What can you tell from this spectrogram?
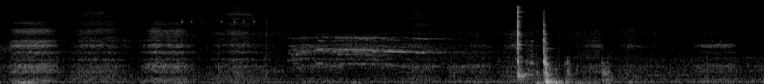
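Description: A rooster crows once, a long call about three seconds in. About five seconds in come two sharp metal knocks, a fraction of a second apart and the loudest sounds, as a hand works the bolt in the steel leaf spring hanger.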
